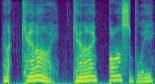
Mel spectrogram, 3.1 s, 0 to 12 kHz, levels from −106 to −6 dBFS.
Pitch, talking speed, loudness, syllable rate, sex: 150 Hz, 115 wpm, -18 LUFS, 3.5 syllables/s, male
